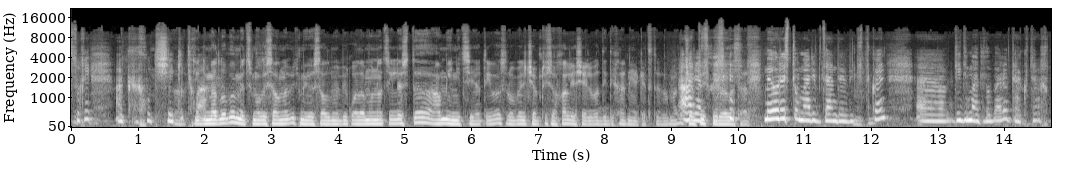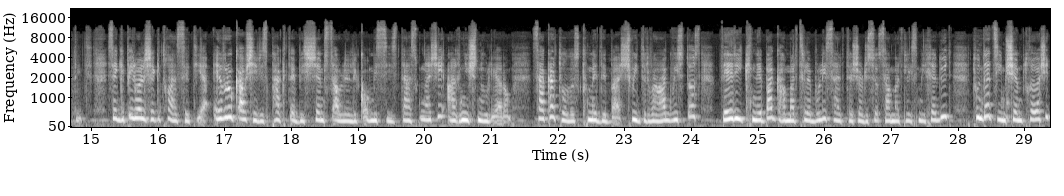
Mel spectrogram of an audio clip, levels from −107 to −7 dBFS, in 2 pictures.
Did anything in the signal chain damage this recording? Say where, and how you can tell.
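No, nothing in the signal chain damaged this audio.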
